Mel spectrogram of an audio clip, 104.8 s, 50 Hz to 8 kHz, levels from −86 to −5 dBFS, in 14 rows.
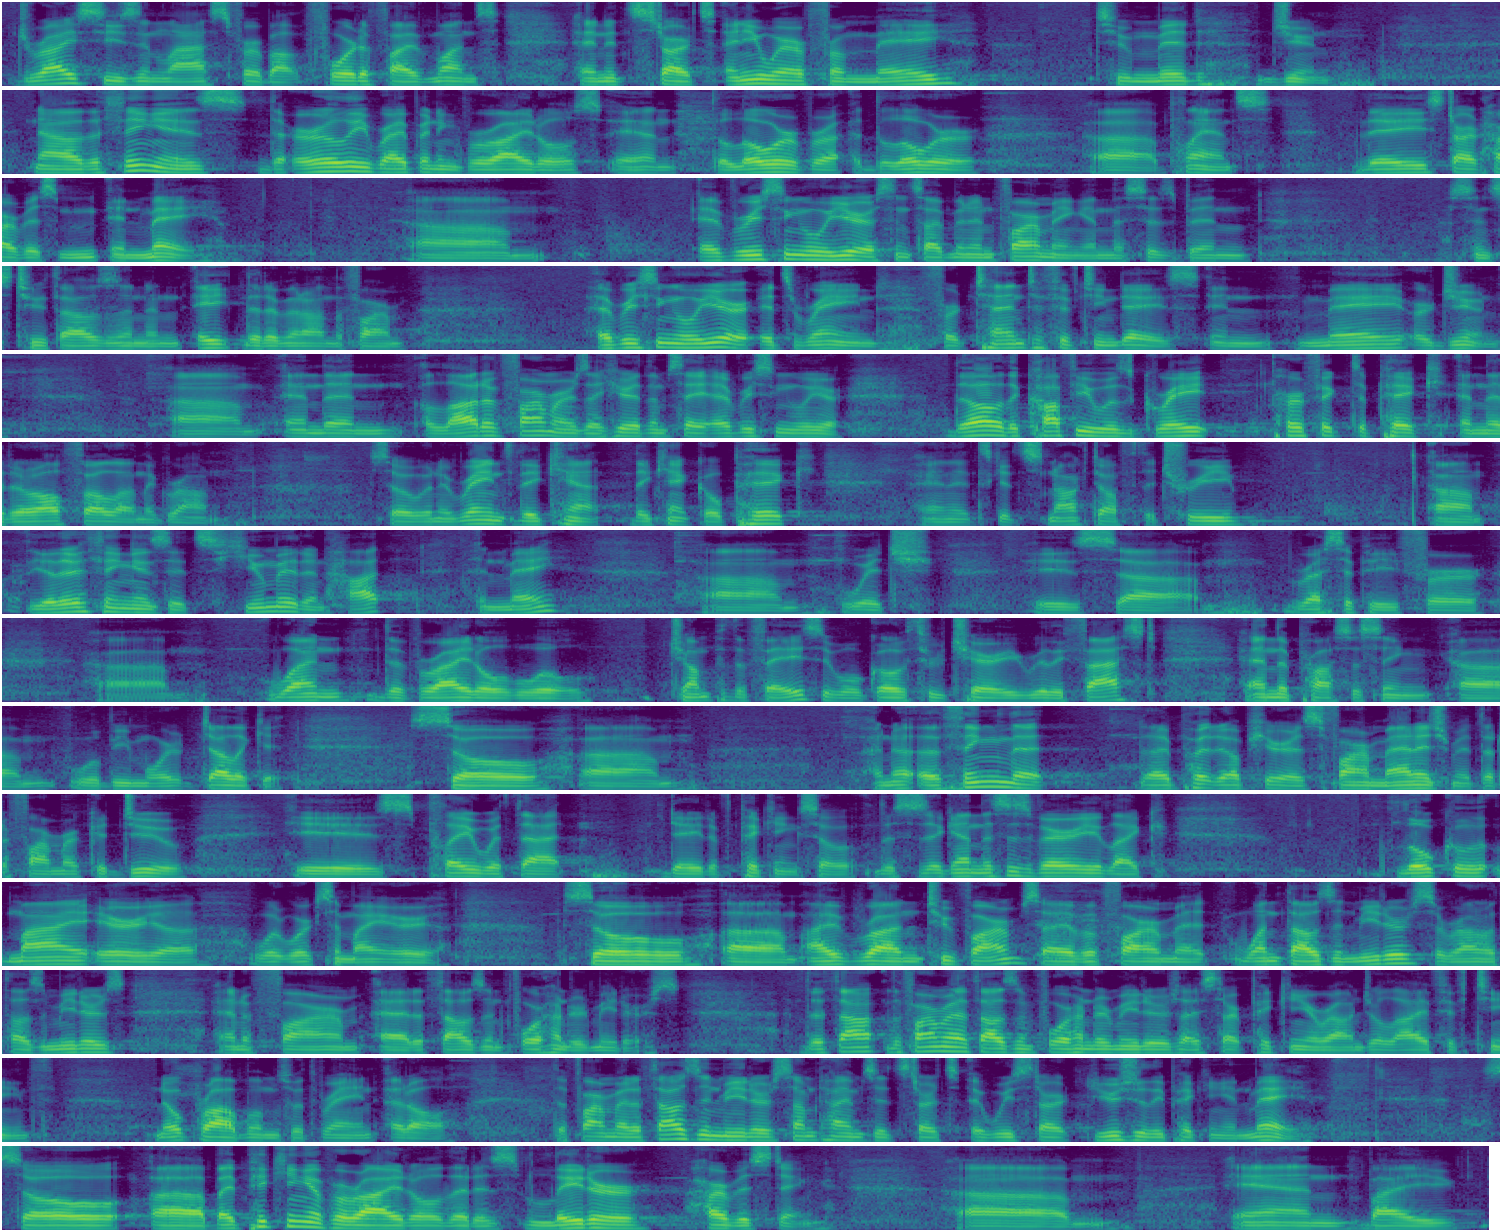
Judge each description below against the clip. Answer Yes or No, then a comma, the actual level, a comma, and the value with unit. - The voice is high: No, low, 110 Hz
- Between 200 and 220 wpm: No, average, 155 wpm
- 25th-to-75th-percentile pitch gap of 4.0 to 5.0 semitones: No, average, 2.9 semitones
